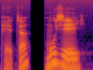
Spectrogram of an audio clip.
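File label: "this is a museum", Russian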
